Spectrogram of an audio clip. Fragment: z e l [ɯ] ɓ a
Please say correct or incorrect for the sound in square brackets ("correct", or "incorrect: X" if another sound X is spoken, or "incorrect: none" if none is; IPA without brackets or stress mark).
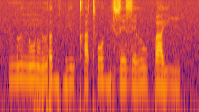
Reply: incorrect: u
